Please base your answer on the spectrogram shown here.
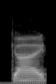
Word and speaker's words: Guy: You basically can't go wrong with a guy that kind of alias.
